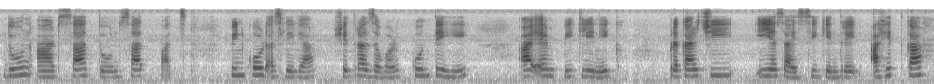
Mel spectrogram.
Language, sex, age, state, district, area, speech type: Marathi, female, 45-60, Maharashtra, Yavatmal, urban, read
